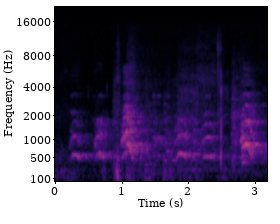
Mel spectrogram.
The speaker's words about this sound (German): Irgendwo in der Ferne hören sie einen Hund bellen.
